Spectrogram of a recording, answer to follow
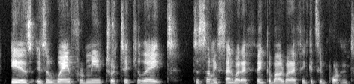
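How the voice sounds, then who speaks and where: Speaking at a moderate pace, a woman uses a fairly low pitch with ordinary variation on a very clean recording with a silent background. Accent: Italian. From Italy, rural conservative region. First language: Italian. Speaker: telecoms industry analyst and panelist. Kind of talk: panel discussion. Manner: halting, many fillers.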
